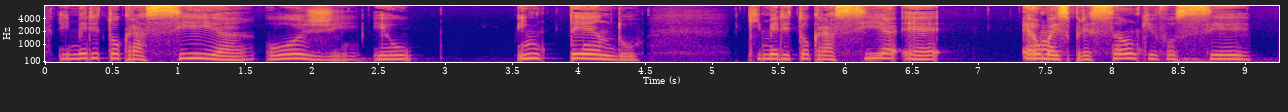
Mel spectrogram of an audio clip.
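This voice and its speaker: A woman speaks in a dark, mellow tone at a medium pitch. Her pitch varies in an ordinary way. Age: 60s. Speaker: law firm partner, moderator. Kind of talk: panel discussion. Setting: videocast.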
